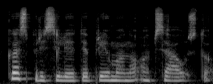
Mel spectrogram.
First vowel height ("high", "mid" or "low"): low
